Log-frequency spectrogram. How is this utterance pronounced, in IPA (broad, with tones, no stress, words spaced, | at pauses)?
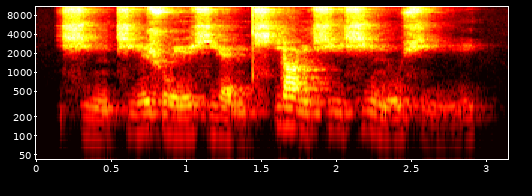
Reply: ɕi˨˩ŋt͡ɕi˧˥ʂwe˧˥ɪ̯ ɕjɛ˨˩nt͡ɕʰjɑ˥˧ŋ ɕi˥˧ɕi˥˩n u˧˥ɕi˨˩˦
